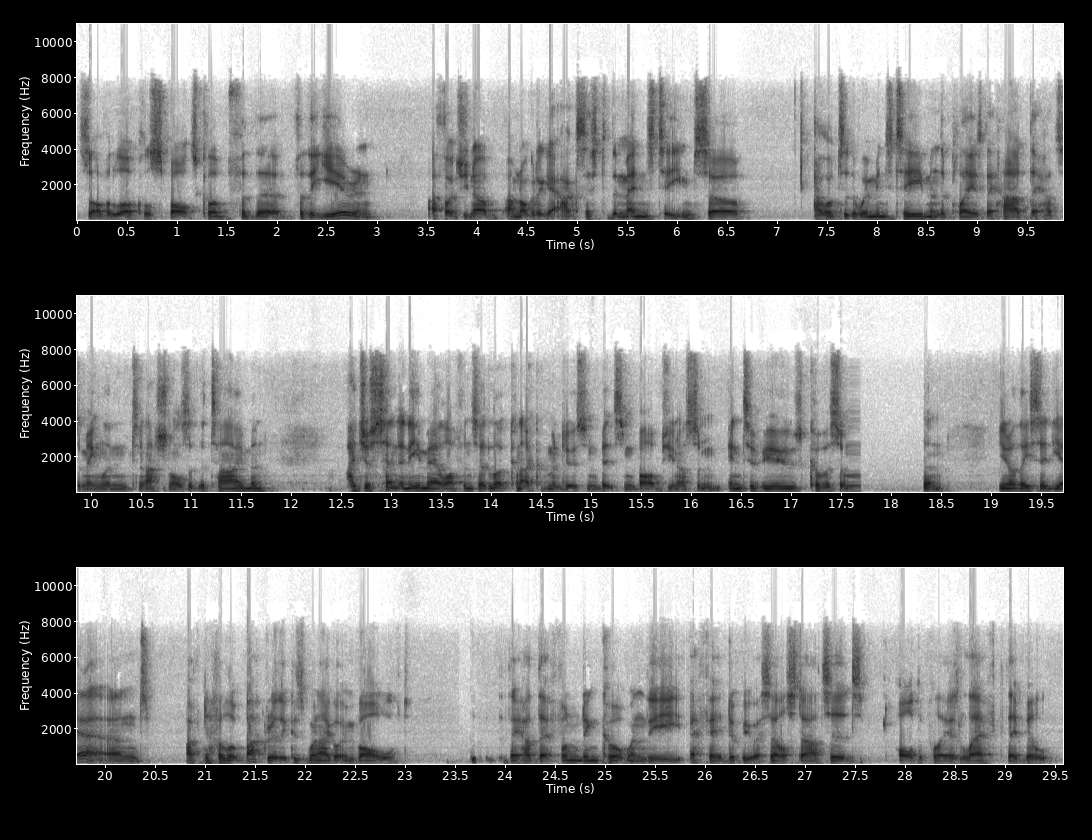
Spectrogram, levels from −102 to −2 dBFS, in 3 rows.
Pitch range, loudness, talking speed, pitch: 105-120 Hz, -17 LUFS, 210 wpm, 115 Hz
